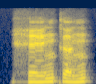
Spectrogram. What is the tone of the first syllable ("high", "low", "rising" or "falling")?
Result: rising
